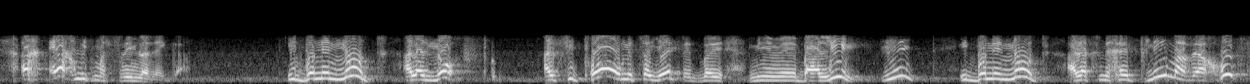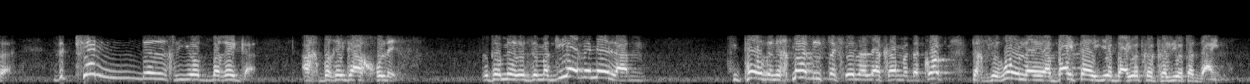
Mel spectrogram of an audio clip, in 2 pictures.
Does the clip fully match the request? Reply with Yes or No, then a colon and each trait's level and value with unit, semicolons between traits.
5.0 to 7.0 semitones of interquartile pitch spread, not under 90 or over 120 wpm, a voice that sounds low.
No: wide, 5.4 semitones; average, 105 wpm; high, 225 Hz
